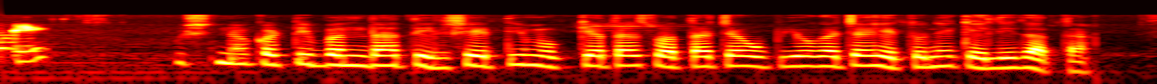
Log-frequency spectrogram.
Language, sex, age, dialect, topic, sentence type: Marathi, female, 25-30, Southern Konkan, agriculture, statement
